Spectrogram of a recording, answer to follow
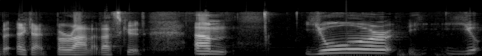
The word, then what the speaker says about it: Barrana: pronouncing it correctly barana barana is correct okay because I always think of piranha um but then I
